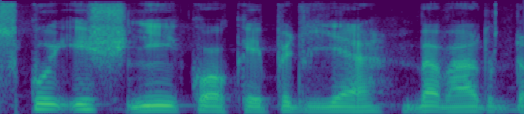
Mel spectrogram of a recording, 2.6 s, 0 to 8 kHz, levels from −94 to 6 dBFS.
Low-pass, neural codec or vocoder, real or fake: 7.2 kHz; none; real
